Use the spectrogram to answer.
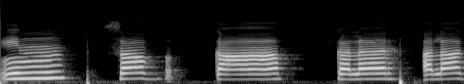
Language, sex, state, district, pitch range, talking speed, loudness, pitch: Hindi, female, Punjab, Fazilka, 240-265 Hz, 65 wpm, -13 LUFS, 255 Hz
